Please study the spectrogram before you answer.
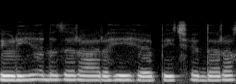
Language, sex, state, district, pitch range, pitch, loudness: Hindi, female, Bihar, Kishanganj, 195-205 Hz, 200 Hz, -15 LUFS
